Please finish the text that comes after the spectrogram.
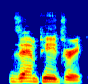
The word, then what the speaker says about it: Zamperdri: Zamperdri, but close enough.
